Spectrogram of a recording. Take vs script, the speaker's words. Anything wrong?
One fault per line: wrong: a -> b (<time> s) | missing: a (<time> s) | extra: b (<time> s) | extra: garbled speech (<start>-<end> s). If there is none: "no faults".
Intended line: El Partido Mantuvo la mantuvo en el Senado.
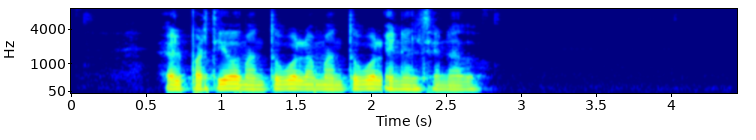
no faults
